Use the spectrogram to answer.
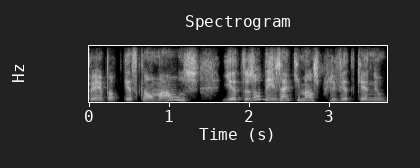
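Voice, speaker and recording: A woman with a Quebec accent speaks at a fairly high pitch in a bright, sharp tone with some vocal fry. Her pitch varies in an ordinary way, and the background is quiet. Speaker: language school director and teacher. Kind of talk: podcast interview. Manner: hesitant, many fillers.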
